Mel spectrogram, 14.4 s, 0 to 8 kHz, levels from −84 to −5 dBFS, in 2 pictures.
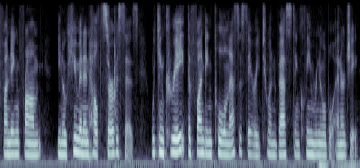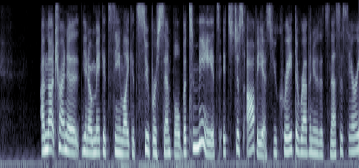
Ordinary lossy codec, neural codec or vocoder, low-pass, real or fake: MP3, 64 kbps; codec, 16 kHz, 6 kbps, DAC; 7.2 kHz; fake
